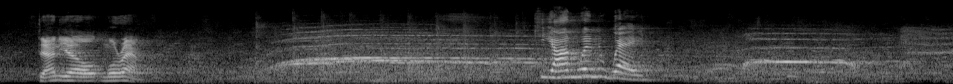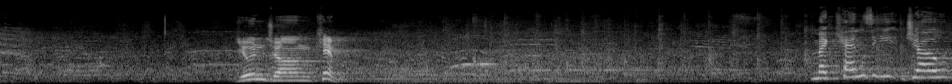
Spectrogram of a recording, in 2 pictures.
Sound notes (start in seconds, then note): 2.4 applause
